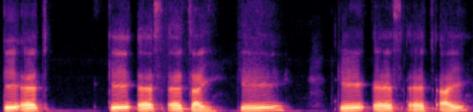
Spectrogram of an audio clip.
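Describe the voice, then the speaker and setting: A man chatting casually with viewers on a live stream, slowly reading out their names and IDs. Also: medium pitch, level tone, warm tone, smooth.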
